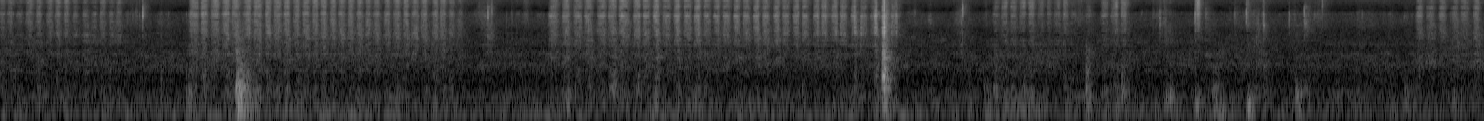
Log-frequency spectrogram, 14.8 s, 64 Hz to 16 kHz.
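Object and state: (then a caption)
Colored pencil shading on paper. A pink colored pencil shades a flat printed paper coloring page resting on a dark table, moving in fast back-and-forth strokes. The result is a steady, dry, bright scratching and rubbing that pauses briefly now and then. Two sharper, louder strokes stand out, near the 2-second mark and just before the 9-second mark.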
